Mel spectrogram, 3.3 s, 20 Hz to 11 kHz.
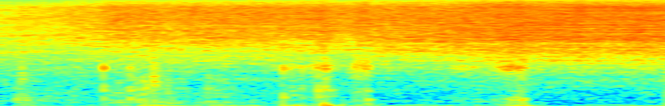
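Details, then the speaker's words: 1957 Autocar truck, first start since 2004: loud steady hiss of escaping air building under soft clunks; air leaks, suspected leaking tractor or trailer control valve. "well it takes a second but it sure does work you can hear all the air leaks in here"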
